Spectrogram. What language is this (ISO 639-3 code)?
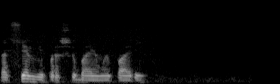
rus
